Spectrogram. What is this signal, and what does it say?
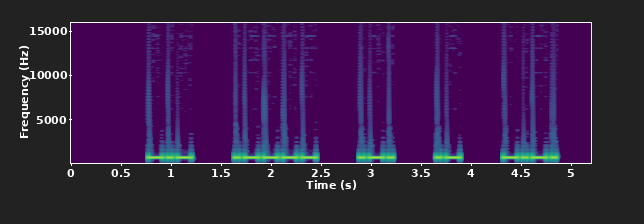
Morse code, heard as a keyed tone, about 25 wpm, spaced as for 14 wpm, 700 Hz. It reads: K1RAC
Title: USA Call Signs - 5 Characters - 3x Character Spacing - 25wpm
